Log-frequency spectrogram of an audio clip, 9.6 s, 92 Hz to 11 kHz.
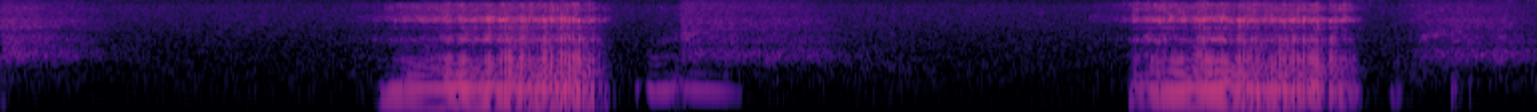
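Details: Husband snoring during sleep: two loud, rattling snores on breathing in with quiet pauses between, about 13 breaths a minute.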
